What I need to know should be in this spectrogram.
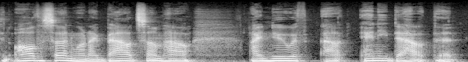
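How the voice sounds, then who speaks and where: A man recounting a personal experience in a reflective, halting, soft-spoken way, as a guest in an interview. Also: medium pitch, vocal fry, breathy edge.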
